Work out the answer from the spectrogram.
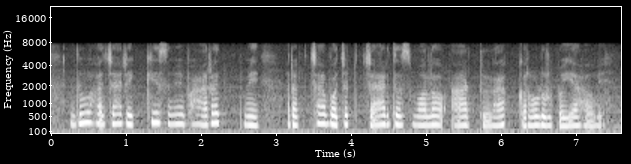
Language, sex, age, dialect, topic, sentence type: Bhojpuri, female, 25-30, Western, banking, statement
